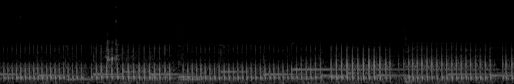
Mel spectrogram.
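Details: Formerly hissy feral kitten purring while being brushed after her first bath, enjoying the brushing and warming up to her rescuer; steady low rhythmic purr throughout with a woman speaking softly over it and brief handling noises.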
